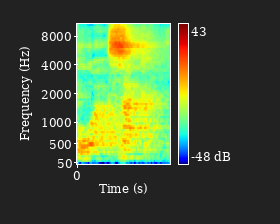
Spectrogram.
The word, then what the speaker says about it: Oaxaca: Oaxaca se escribe Oaxaca, pero se pronuncia también Oaxaca, ¿sí?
